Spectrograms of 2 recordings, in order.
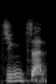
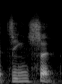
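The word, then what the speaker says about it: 精湛: 然后他还有一次是把精湛，大家知道那个湛那个很精湛那个精湛是 3 点水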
